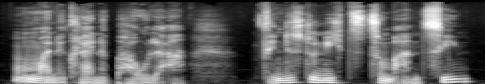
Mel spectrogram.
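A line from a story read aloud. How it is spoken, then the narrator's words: Soft gentle rumble. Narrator (German): sanft brummt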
